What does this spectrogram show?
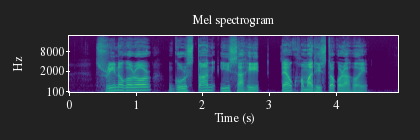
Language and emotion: Assamese, neutral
